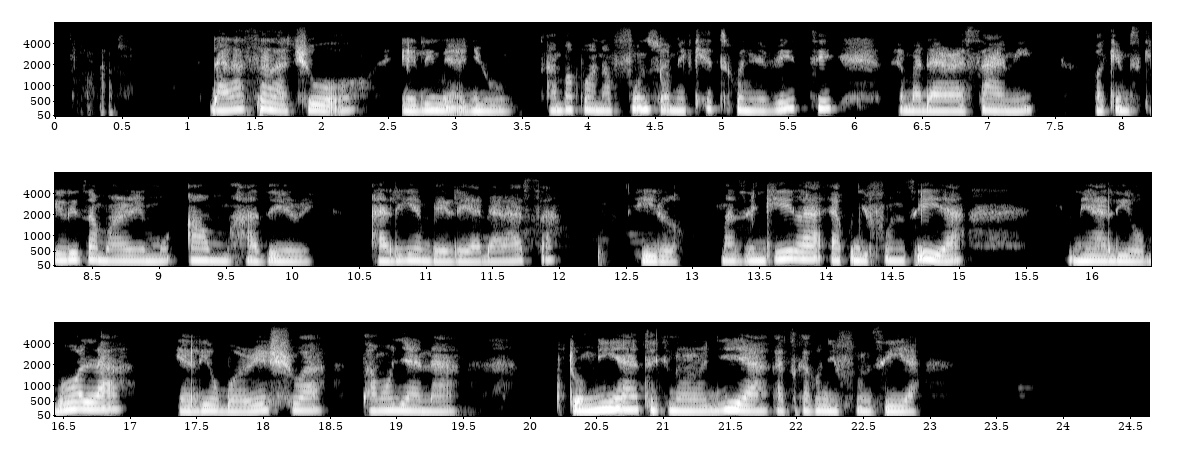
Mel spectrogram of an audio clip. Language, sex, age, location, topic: Swahili, female, 18-24, Dar es Salaam, education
